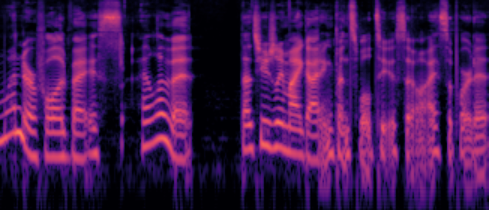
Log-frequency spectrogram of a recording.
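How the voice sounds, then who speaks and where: A plain, everyday voice with an American accent speaks at a moderate pace. The sound is dry and close with no echo. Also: woman. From Texas. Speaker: podcast host, physician. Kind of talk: casual podcast chat.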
